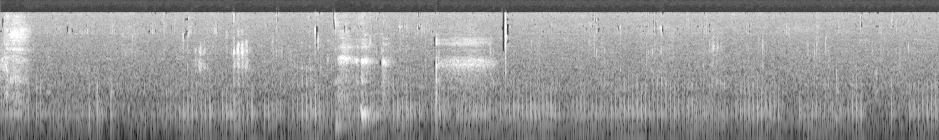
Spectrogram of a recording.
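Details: Indiana Piano Rabbit, a pet female cat, sits in a bathroom sink taking a bath and meows. A couple of short, tonal meows stand out around the middle over a steady low rumble, with faint indoor background noise.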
